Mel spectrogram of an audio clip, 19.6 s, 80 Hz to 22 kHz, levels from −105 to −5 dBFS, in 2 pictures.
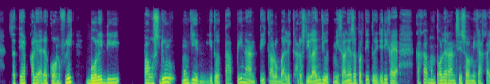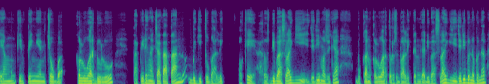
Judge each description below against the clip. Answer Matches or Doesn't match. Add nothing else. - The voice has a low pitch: Matches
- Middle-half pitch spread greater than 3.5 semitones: Matches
